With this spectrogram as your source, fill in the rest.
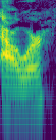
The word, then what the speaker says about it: hour: So this hour, H-O-U-R, is spelled with an H, but it sounds exactly the same as our classroom.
